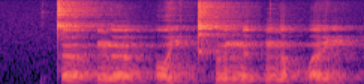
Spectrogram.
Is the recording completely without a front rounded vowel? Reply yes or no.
no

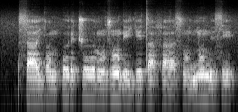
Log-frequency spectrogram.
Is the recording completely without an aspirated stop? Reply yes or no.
yes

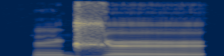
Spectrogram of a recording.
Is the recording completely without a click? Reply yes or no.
yes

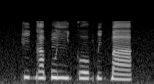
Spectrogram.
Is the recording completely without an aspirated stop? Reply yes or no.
yes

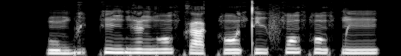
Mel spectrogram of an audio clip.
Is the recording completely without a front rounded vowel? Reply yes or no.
yes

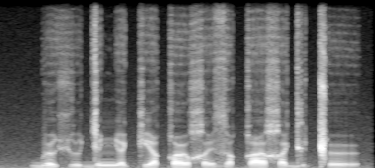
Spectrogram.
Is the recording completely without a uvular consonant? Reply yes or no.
no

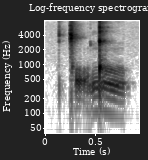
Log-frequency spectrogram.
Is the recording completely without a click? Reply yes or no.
no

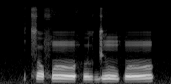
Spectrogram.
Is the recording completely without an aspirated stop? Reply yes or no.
yes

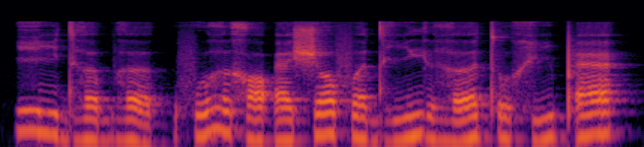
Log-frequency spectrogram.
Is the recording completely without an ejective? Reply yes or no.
no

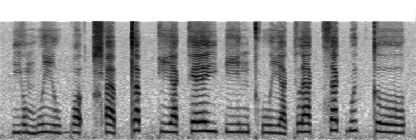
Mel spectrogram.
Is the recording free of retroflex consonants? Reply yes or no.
yes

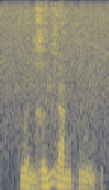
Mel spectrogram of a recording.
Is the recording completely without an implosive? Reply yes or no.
yes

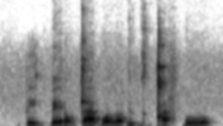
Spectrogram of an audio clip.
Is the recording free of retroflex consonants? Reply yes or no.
no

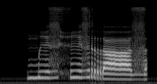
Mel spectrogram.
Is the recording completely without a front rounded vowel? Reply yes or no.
yes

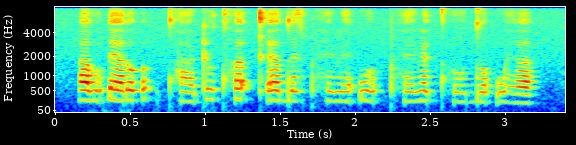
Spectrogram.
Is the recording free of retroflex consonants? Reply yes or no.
no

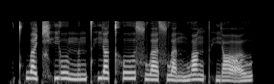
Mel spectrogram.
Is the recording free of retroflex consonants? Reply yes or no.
yes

